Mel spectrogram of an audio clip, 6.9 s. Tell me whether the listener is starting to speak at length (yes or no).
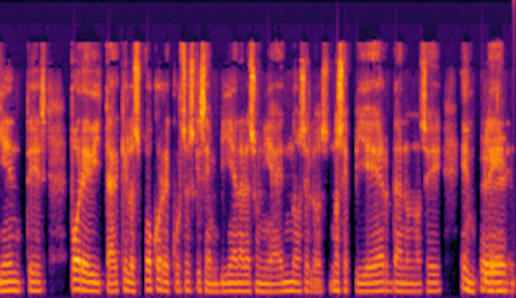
yes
